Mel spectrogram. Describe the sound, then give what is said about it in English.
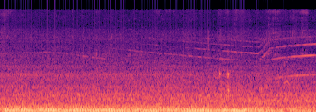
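An ambulance siren wails faintly over a loud, steady rumble of road traffic, its rising and falling tone drifting past. “oh, ambulance”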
